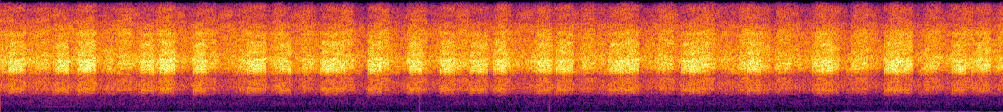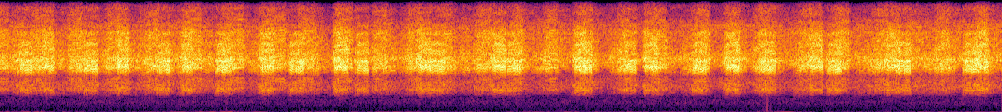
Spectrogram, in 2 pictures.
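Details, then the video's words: Many cicadas sing in a Greek pine forest during midsummer, producing a bright, hissing buzz that throbs about two or three times per second, with a faint click near the end. "Cicadas singing in midsummer - Nature sounds from the Greek fauna - Sounds of cicadas"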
